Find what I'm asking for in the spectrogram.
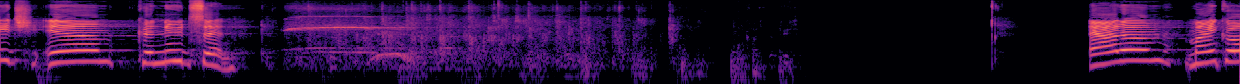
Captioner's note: applause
